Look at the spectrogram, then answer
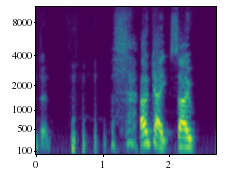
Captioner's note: laughs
